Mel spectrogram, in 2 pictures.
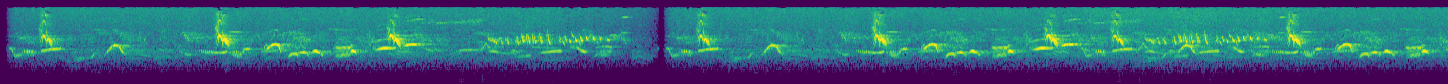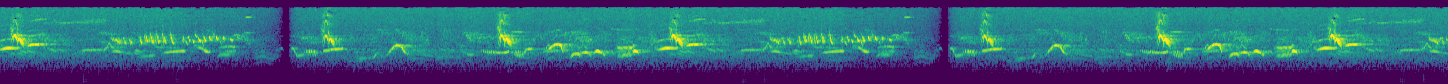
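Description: Birds chirping and twittering in a dense, busy chorus of quick high calls and trills. The sound cuts out briefly three times and starts again with much the same pattern, as a repeating recording does.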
